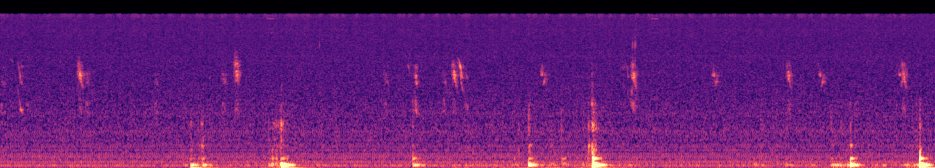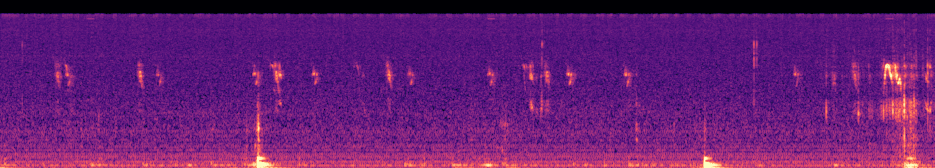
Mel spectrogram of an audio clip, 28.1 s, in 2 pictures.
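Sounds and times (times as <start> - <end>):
small birds chirping: 0.0 - 9.8, 10.5 - 28.0
dull low thumps: 24.2 - 25.2.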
